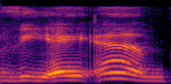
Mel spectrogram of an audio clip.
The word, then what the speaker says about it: vam: We can chant the mantra vam, spelled v a m, pronounced v a u m, vam, We can do the hand mudra.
